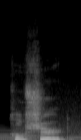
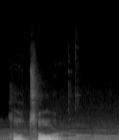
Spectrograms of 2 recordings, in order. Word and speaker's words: couture: Cosured. Damn, bro. Why am I on my pronunciation now? Couture fashion term with French couture.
